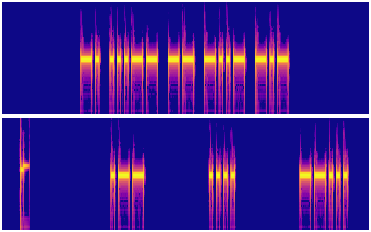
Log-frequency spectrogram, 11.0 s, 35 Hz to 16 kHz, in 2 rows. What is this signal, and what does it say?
Morse code, heard as a keyed tone, about 21 wpm, spaced as for 13 wpm, 700 Hz. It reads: N3MXK WH7
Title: USA Call Signs - 5 Characters - 6x Character Spacing - 22wpm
